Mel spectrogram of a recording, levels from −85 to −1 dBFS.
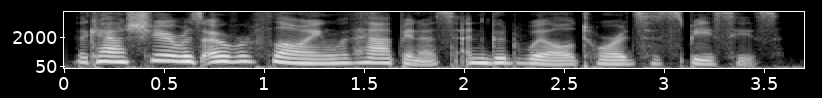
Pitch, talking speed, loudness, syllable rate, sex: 200 Hz, 180 wpm, -17 LUFS, 5.7 syllables/s, female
